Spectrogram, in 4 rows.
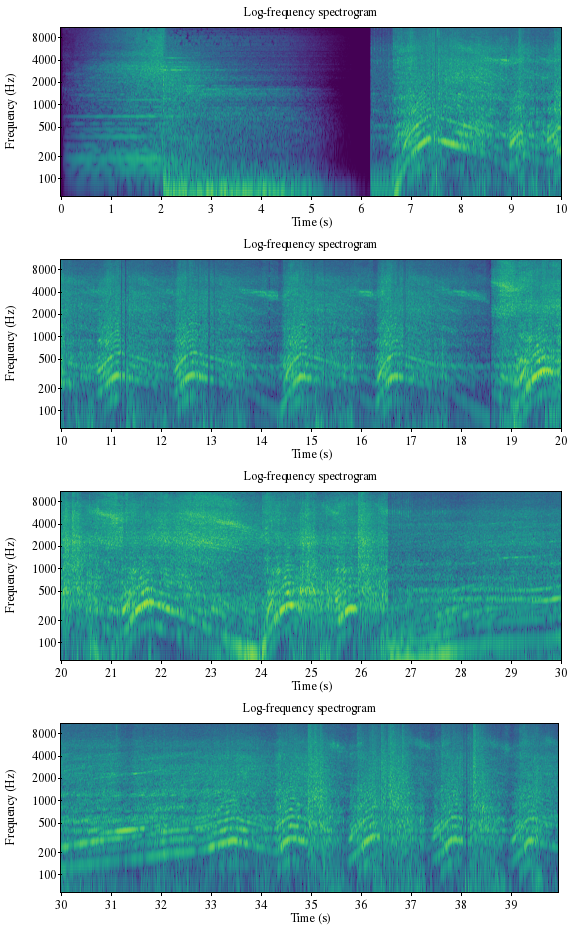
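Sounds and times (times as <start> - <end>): car engine revving: 6.2 - 39.9.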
